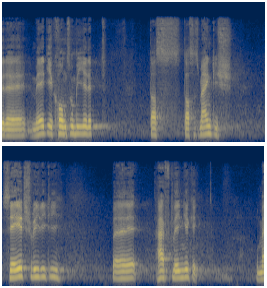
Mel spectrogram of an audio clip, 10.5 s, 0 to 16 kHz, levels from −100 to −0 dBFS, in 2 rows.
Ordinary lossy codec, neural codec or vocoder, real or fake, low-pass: none; codec, 24 kHz, 0.9 kbps, WavTokenizer, medium speech release version 2; fake; 10.8 kHz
